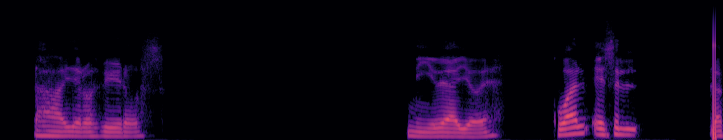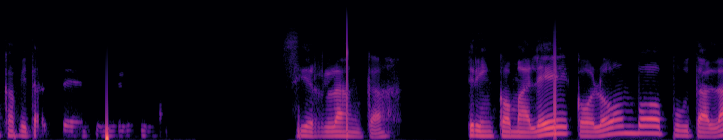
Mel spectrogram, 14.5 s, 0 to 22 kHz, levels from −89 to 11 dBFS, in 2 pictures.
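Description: Four loud pops break into the speech, at 7.13–7.17 s, 8.29–8.33 s, 10.70–10.74 s and 12.77–12.81 s. Each is a single sharp crack lasting under 40 ms, around 25 dB above the speech for the first three and about 20 dB for the last, with the speech running on beneath. They are likely voltage spikes from a switch, plug or static discharge. On a waveform each appears as a tall narrow spike, and on a spectrogram as a thin vertical stripe spanning the full frequency range.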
